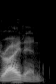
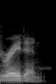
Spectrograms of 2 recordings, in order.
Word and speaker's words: Raiden: I said it wrong probably because Mortal Kombat has a character that's probably said rden but no internet and kids just said Raiden he knows a great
